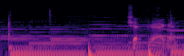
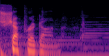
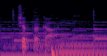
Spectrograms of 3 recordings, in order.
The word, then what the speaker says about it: Shepragon: Shep dragon. Nice. Uh it's pronounced Shepragon. Shepragon. That sounds way cooler than the way I read it. Yeah. Yeah. There's only one E, so it's Shep.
